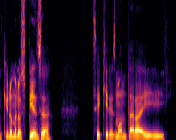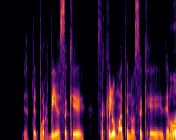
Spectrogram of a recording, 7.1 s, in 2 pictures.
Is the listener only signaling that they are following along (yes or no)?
no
